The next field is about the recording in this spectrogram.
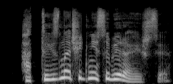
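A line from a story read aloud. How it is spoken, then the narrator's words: Indignant question. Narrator (Russian): возмущенно уточнила Линара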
